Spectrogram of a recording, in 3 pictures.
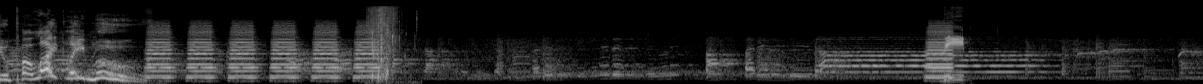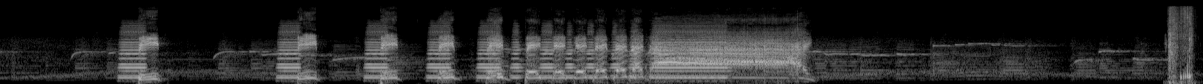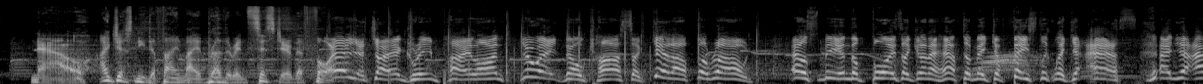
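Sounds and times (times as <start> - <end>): bus horn short blasts: 1.4 - 4.1, 9.2 - 9.8, 13.2 - 13.7, 14.8 - 19.2
quiet music: 19.9 - 36.0.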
